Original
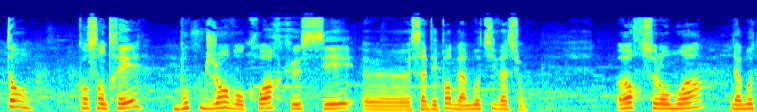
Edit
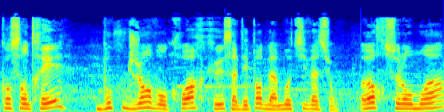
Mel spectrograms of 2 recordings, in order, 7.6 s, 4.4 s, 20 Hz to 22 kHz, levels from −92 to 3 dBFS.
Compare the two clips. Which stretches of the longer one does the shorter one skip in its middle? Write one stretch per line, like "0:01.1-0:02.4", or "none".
0:03.1-0:04.2
0:05.3-0:06.0

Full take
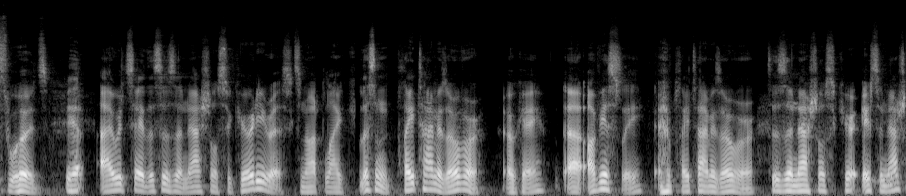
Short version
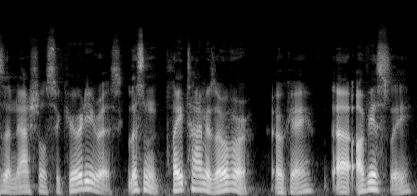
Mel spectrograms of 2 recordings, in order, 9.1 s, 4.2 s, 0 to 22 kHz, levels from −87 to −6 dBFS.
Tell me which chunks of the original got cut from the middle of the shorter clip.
0:02.9-0:03.5

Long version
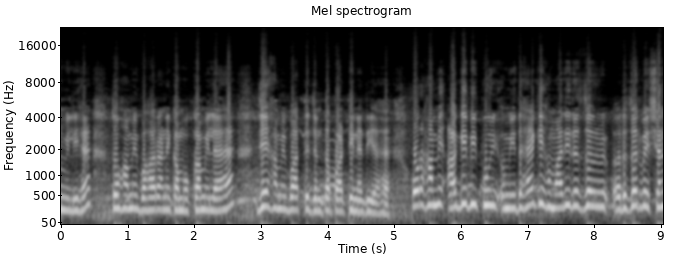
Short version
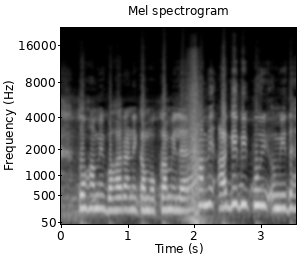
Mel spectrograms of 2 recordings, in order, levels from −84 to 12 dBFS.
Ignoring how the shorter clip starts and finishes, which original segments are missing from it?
0:02.5-0:05.4

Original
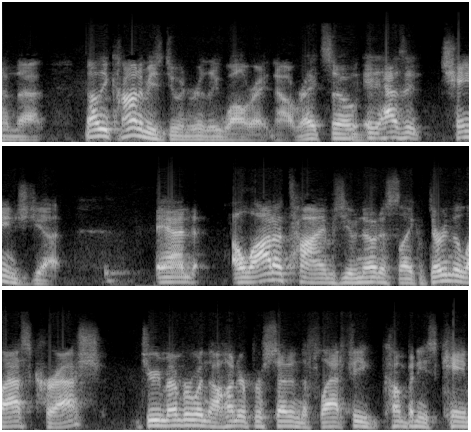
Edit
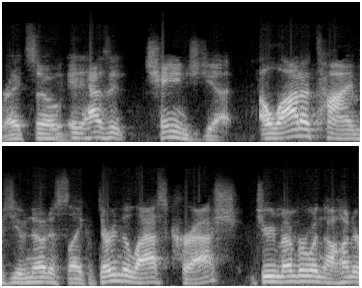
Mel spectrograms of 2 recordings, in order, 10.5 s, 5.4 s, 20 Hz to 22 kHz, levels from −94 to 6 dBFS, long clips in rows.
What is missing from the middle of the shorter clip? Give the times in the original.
0:04.0-0:05.1
0:07.7-0:07.9

